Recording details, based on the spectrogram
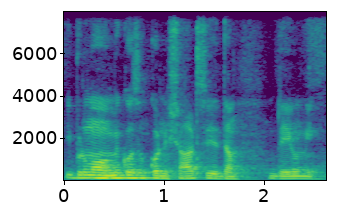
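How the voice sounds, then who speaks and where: A man's voice: on the low side, fairly even intonation, rapid-fire, dark tone. A man chatting casually in a home vlog, joking and making asides to the camera. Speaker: vlogger. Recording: echoey room, faint background noise.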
